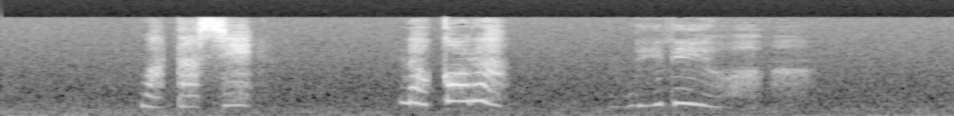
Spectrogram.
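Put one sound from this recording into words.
A girl speaks in short, softly voiced phrases.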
